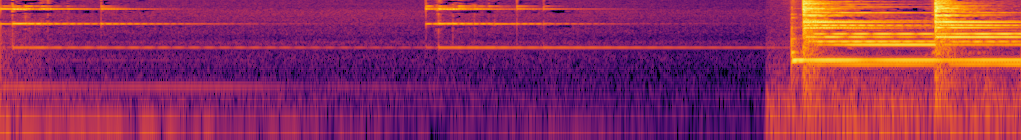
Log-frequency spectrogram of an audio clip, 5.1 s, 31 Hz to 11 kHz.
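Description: A ring of eight church bells at Aldgate in the City, dating from 1700 and tuned in E, ring out in separate clanging strikes, each leaving a long, shimmering hum, with the last two strokes coming louder and brighter in quick succession.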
